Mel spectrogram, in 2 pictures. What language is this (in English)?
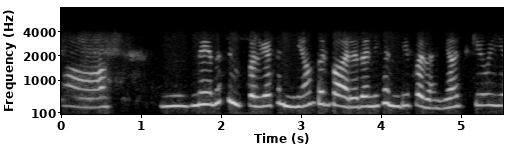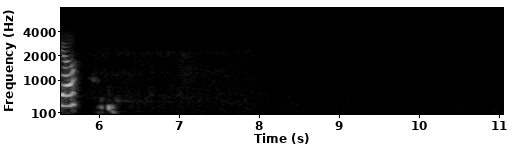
Dogri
